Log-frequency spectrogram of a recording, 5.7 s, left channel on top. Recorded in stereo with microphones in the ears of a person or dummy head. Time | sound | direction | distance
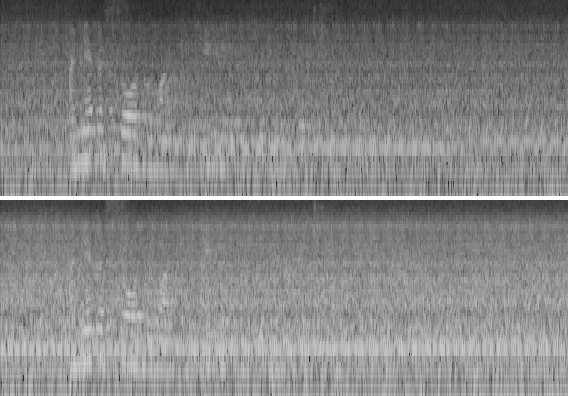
0.7 | a woman speaking | 5° right (ahead or behind) | 0.9 m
